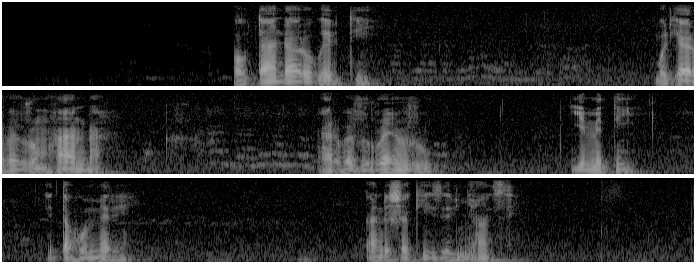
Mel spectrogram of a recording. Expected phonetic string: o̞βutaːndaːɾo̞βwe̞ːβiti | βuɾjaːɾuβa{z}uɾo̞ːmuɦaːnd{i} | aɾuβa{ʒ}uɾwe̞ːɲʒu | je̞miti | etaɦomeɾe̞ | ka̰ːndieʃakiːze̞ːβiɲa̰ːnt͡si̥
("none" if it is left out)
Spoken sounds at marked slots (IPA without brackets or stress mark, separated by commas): ʒ, a, ʒ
